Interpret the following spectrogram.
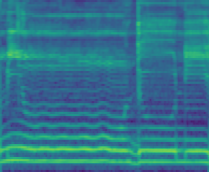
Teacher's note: kita samarkan bunyi nun sukun dan mendengung selama harakat nun sukun atau tanwin yang bertemu dengan 15 huruf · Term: Ikfa Hakiki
